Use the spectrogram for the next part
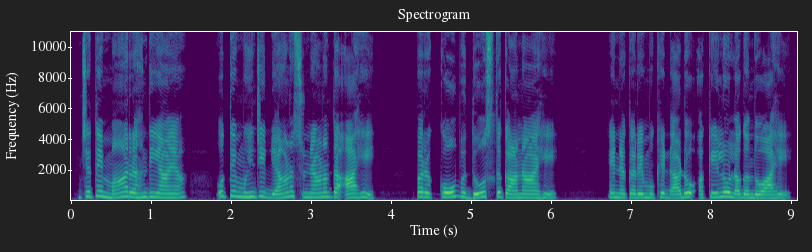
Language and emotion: Sindhi, sad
